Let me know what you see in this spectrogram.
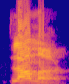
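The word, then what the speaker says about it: plumber: নয় ক্লাইম্বিং যেমন হচ্ছে পি এল ইউ এমবির এখানে বি সাইলেন্ট হয়ে যাবে হয়ে যাবে প্লামার নট প্লামার ও স্যার যেমন নামার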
